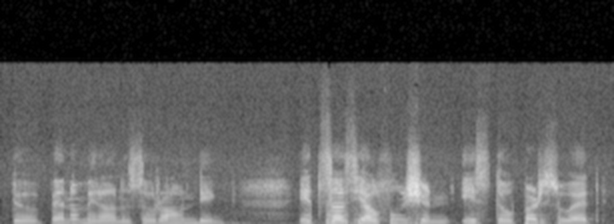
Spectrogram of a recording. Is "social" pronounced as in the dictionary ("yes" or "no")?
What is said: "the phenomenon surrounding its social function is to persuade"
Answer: no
